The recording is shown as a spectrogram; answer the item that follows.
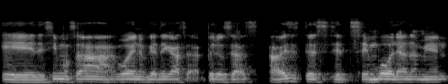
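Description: This man's pitch is medium. His delivery is monotone with flat intonation. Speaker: teacher and radio co-host. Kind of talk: educational radio chat.

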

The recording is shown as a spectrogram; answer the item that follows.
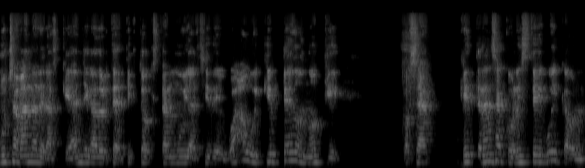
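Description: A man talks at a moderate pace in a fairly high voice. His pitch variation is ordinary. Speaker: TikTok comedian and content creator. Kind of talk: interview. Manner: sing-song intonation.

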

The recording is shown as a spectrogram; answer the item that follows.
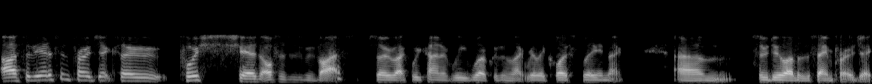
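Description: A man speaks at a very fast pace with an Australian accent. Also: big swings in loudness. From Australia, outside Melbourne. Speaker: filmmaker and cinematographer. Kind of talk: interview. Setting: phone call.

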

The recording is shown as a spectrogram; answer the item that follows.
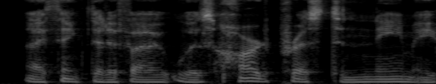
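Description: In a very clean recording with a silent background, a man with a very deep, low pitch talks in a somewhat breathy voice with an American accent. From Pennsylvania, US. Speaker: podcast host. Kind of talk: sleep podcast monologue. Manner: slow.

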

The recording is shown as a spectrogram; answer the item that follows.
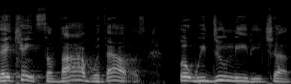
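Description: This man's voice sits high for a man, with ordinary pitch variation, on a very clean recording with a silent background. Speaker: podcast host. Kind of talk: casual chat. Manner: animated.

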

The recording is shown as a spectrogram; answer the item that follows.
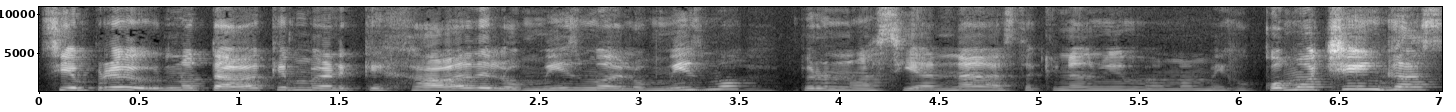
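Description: A woman's voice with lively intonation, on a very clean recording with a silent background. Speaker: podcast co-host, singer and voice actor. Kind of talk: casual chat.

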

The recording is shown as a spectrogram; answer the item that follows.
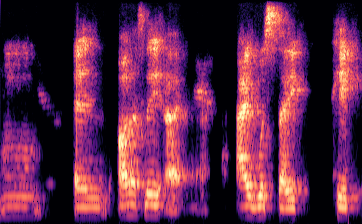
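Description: A man speaks with a Vietnamese accent. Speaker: software engineer. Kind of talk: interview. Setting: video call. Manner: halting.

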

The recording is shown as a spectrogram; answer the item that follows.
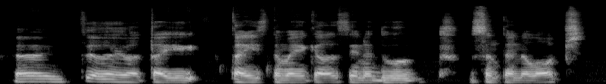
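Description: Fairly low in pitch, a man speaks at a very slow pace. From Portugal. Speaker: podcaster. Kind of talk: casual chat.

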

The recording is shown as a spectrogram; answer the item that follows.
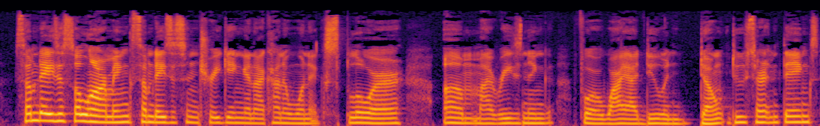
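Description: A man with a normal speaking voice, fairly high in pitch, with ordinary pitch variation at a moderate pace, in a very clean recording against a silent background. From US South. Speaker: podcast host. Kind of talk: casual monologue on mindfulness. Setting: in front of a camera, recording.

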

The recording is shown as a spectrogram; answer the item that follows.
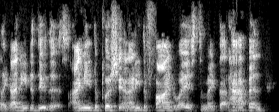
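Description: A man with an American accent speaks at a fairly quick pace, his medium-pitched voice somewhat breathy and showing ordinary pitch variation. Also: hardly any pauses. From US South. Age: 40s. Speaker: father and dad coach. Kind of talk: interview. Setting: remote call.

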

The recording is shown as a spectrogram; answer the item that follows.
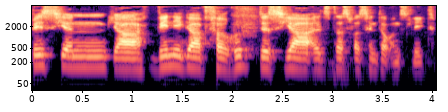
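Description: A man with a fairly high pitch, speaking at a very slow pace, in a very clean recording with a silent background. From Argentina, German-speaking family. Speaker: TV reporter and presenter. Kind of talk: casual chat.

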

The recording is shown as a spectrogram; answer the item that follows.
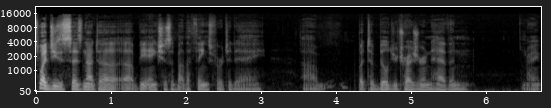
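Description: This man has a fairly low pitch, an American accent, and some vocal fry. He talks at a moderate pace with ordinary pitch variation and long, frequent pauses. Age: 40s. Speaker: nurse and church planter. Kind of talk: casual interview. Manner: halting, many fillers.

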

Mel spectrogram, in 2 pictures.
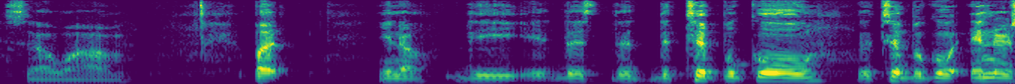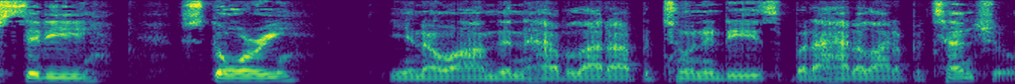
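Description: An unremarkable speaking voice from a man, fairly low in pitch, at a moderate pace with ordinary pitch variation. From New York, Staten Island. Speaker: licensed therapist and mental health speaker. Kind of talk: casual interview chat.

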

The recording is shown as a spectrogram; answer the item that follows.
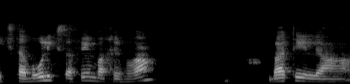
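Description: A man's fairly high-pitched, normal speaking voice, with ordinary pitch variation at a moderate pace. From Ramla, Israel. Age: 30s. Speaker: real estate broker. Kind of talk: workshop talk over Zoom. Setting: Zoom workshop.

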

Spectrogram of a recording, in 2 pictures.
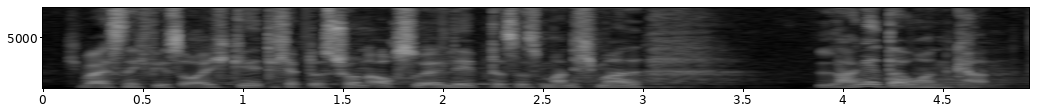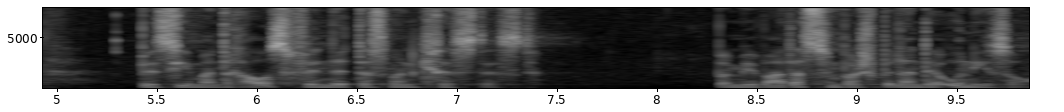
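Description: A man speaks at a moderate pace with a fairly high pitch and fairly even intonation. Long pauses come often, and there is noticeable background noise. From Germany, Middle Rhine (Bad Kreuznach, near Mainz). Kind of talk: sermon. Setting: church.

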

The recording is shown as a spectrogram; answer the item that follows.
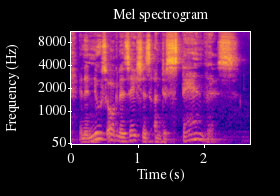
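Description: Audible room echo surrounds this voice. A man speaks with vocal fry. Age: 50s. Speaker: podcast host. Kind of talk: solo monologue.

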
